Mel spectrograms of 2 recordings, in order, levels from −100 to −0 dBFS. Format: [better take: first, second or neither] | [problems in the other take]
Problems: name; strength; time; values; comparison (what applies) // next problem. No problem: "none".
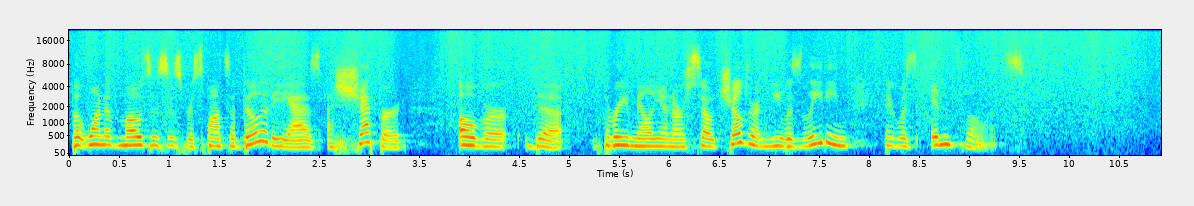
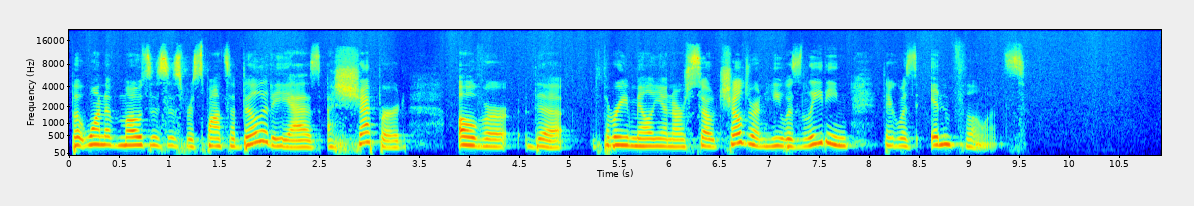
second | hiss; loud; throughout; 10 dB below the speech; faint in the second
